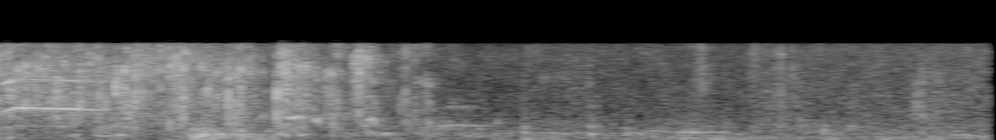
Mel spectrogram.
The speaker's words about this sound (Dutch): Applaus, lieve mensen.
